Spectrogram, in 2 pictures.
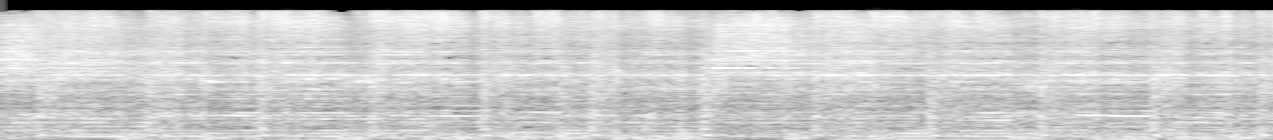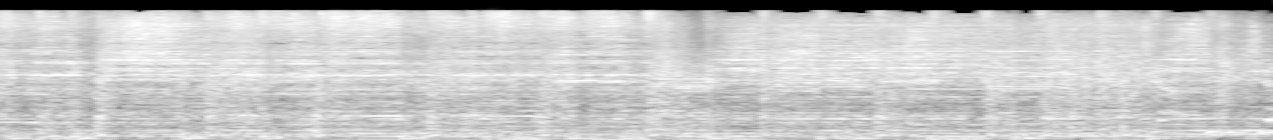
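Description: Live rock band playing loud and steady: electric guitars driven over a drum kit with a pounding bass drum.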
